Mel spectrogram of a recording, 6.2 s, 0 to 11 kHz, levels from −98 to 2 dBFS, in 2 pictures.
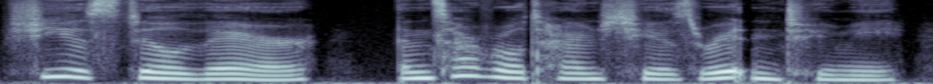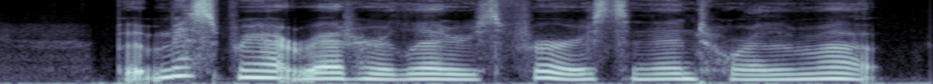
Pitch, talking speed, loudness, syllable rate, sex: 220 Hz, 230 wpm, -17 LUFS, 5.7 syllables/s, female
